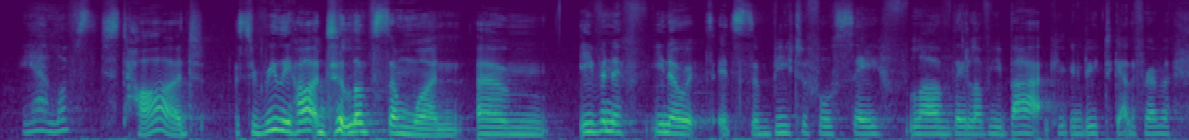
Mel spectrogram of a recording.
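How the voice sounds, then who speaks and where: A woman speaks in a slight Scottish accent at a medium pitch and a moderate pace. Her pitch varies in an ordinary way, while her loudness swings widely. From northern England, Cheshire. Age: 30s. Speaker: fiction writer. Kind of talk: panel discussion. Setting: stage with audience.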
